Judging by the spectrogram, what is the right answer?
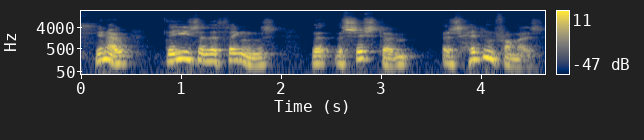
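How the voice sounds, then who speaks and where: With vocal fry and very wide pitch swings, a man talks at a fairly high pitch. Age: 50s. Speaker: podcast guest. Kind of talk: casual chat. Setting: studio.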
